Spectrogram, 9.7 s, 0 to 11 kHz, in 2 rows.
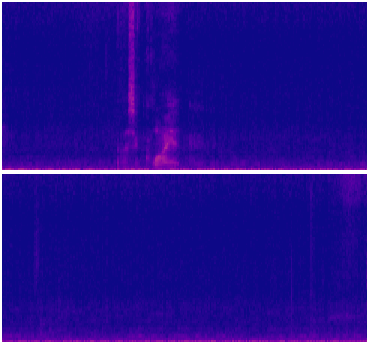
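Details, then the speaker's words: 1983 Mercedes 380 SEC (W126), idling a couple minutes indoors after weak-battery start, following sunroof gear replacement; low smooth even rumble, no knocks or ticks; normal warm idle. "that's a great sign got the old girl running here she's been idling for just a couple minutes now inside"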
